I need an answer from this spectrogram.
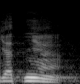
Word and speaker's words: Yajna: Yajna dieja yajna, orang tua. Namun, pengucapannya adalah yatnya.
